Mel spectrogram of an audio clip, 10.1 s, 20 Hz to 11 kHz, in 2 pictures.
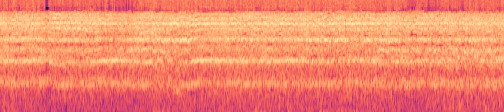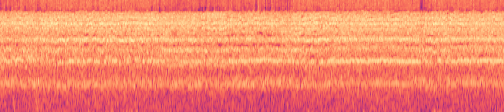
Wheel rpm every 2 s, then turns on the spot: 220, 230, 210, 220, 220.
none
